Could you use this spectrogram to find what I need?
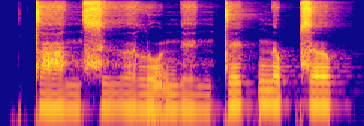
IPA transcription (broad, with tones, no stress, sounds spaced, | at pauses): t̪ a̤˨˩ n s ɨ̤˨˩ ə̯ l ṵ˧˨ n e̤˨˩ n t̪ e˦˥ k̚ n ə˦˥ p̚ z ə˦˥ p̚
